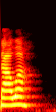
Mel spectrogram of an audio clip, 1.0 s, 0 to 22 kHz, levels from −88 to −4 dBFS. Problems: none marked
